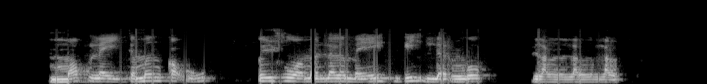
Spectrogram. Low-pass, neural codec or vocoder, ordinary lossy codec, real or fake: 5.4 kHz; none; AAC, 32 kbps; real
